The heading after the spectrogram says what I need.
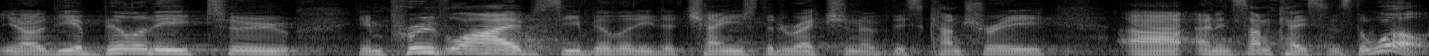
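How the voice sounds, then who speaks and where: A man with an Australian accent, fairly high-pitched, at a fairly quick pace with ordinary pitch variation. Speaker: keynote speaker, social movement CEO. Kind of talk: keynote talk. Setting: stage with audience. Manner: some filler ums.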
